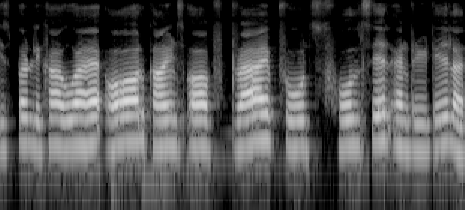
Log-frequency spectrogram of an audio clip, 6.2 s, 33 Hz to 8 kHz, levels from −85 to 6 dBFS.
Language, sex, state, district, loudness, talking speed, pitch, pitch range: Hindi, male, Jharkhand, Deoghar, -16 LUFS, 135 wpm, 175 Hz, 170-185 Hz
